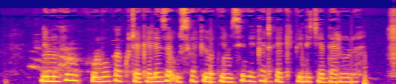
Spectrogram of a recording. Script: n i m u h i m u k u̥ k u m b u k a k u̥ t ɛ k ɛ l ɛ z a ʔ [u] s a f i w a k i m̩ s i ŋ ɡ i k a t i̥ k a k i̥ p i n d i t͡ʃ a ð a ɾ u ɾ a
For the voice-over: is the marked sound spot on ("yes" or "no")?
yes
